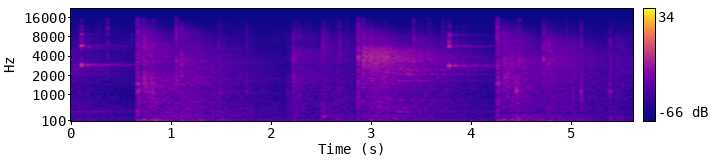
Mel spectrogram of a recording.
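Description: Volleyball hits and bounces ringing in a large gym: sudden slaps about half a second, three and four seconds in, each trailing off in the hall's long echo, the one near four seconds in being the player's spike. Brief sneaker squeaks on the hardwood floor come in between.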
